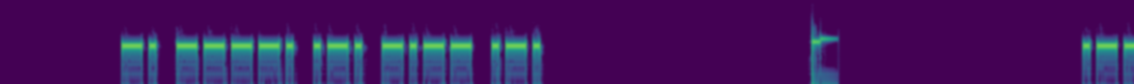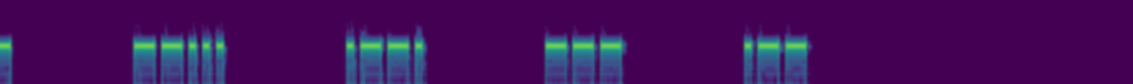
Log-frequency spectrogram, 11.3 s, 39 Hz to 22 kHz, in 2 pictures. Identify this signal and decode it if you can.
Morse code, heard as a keyed tone, about 36 wpm, spaced as for 18 wpm, 700 Hz. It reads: N9RYR W7POW
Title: USA Call Signs - 5 Characters - 6x Character Spacing - 35wpm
